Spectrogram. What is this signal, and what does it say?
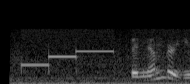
Special information tone, with speech.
